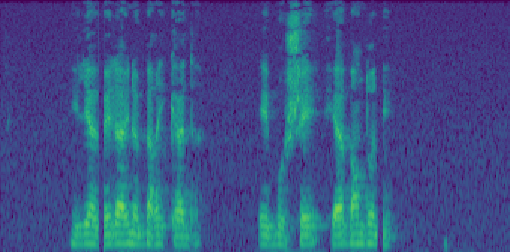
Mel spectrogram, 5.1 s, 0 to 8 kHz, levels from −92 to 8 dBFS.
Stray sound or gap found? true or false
true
